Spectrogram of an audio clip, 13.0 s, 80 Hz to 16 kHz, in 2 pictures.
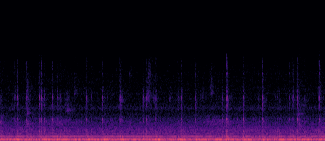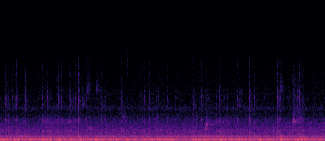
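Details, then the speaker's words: Speidel Braumeister pump, purged, running at 42°C: constant mid-pitched hum with fast, light ticks scattered through it; quieter than earlier, tick seems new, cause unclear. "so I just turned the pump on and I actually purged it and it's not as loud as it was again earlier it's running at 42 if you can hear that there's a bit of a ticking"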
